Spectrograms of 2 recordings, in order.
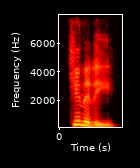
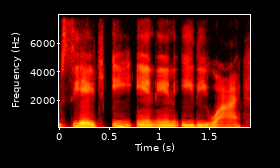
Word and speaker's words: Chennedy: Chicago Skies, Miss Carter, Kennedy Carter, excuse me. It's because the way it's spelled, CH. She spells her name Chennedy.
